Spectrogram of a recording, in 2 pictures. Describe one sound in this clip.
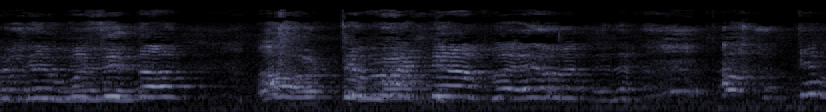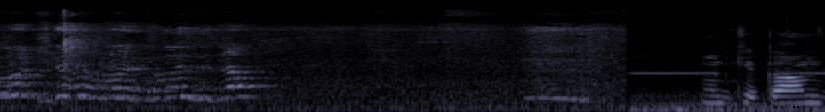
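Young boys laugh nearby.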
